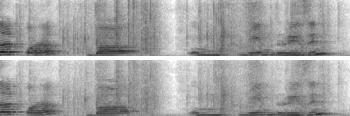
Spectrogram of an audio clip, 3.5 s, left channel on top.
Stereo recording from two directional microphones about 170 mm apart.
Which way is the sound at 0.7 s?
75° left (ahead or behind).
